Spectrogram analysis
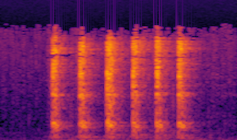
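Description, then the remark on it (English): The knocker on Aunt Louisa's door raps six times in a quick, steady rhythm, each strike a loud, sharp metallic-wooden clack standing out against a quiet background. “And wouldn't you know that Aunt Louisa would have a knocker on her door instead of a simple little electric bell?”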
